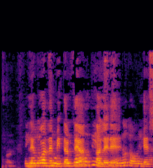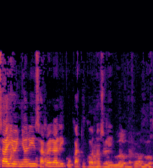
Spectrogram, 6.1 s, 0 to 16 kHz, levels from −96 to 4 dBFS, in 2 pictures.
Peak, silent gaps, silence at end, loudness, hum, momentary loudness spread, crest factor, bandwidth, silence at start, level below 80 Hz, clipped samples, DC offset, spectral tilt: -2 dBFS; none; 0 s; -20 LUFS; none; 14 LU; 20 dB; 11.5 kHz; 0.05 s; -62 dBFS; under 0.1%; under 0.1%; -4.5 dB/octave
